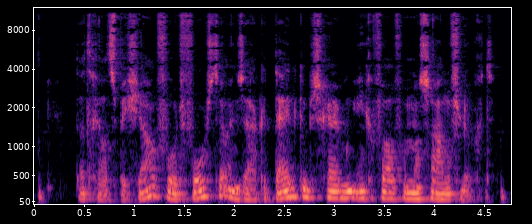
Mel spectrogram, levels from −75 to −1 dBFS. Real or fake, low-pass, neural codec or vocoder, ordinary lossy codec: real; 10.8 kHz; none; MP3, 64 kbps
